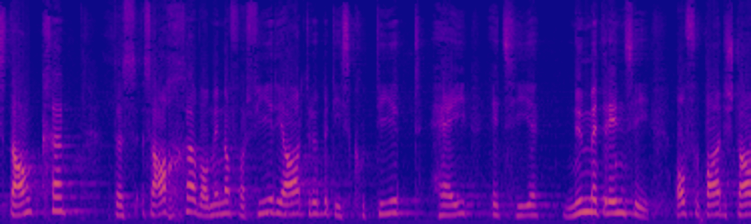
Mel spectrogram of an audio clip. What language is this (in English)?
Swiss German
